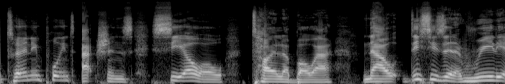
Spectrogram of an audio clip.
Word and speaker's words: Bowyer: It's It's Bowyer. It's Bowyer.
